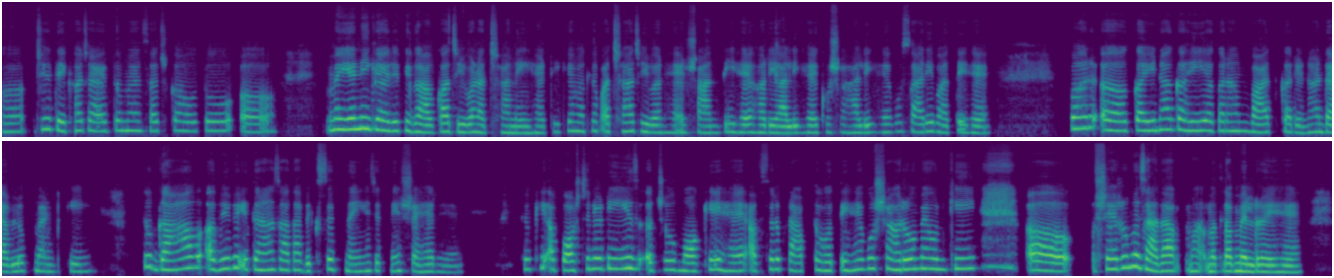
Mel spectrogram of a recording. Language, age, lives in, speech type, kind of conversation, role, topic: Hindi, 25-29, India, conversation, advice, user, आप बुजुर्ग माता-पिता की देखभाल के लिए अपने जीवन में बदलाव करने का निर्णय कैसे लें?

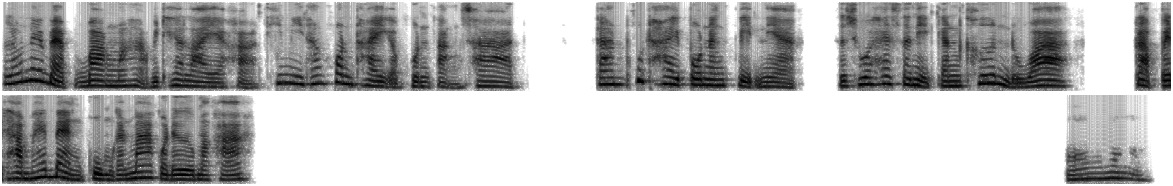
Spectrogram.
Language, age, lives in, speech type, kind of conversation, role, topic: Thai, 30-34, Thailand, read, expert-assistant, asker, การพูดภาษาไทยปนภาษาอังกฤษในชีวิตประจำวัน มีข้อดีข้อเสียอะไรบ้างกับการสื่อสารในสังคมไทย?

